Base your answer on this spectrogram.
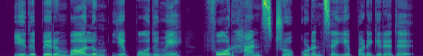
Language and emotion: Tamil, neutral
